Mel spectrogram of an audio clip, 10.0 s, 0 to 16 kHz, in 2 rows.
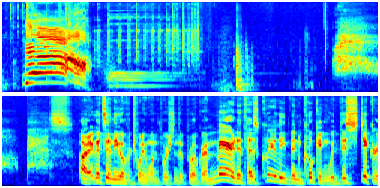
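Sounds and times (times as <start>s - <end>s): short chime-like tone: 1.4s - 3.8s.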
